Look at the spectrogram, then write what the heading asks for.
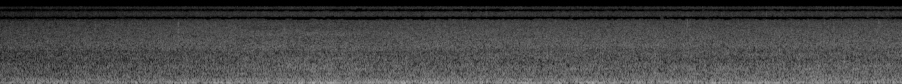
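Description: Heavy rain pouring down, a steady hiss that grows slightly louder over the first couple of seconds.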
